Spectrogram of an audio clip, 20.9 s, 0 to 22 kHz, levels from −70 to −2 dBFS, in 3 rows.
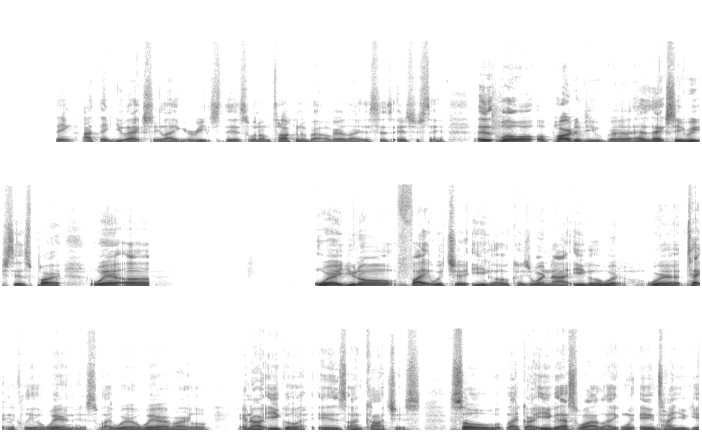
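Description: Speech with compressed frames skipped at 0.54 s, before "I think you actually", at 3.30 s, after "this what I'm talking", and at 8.43–8.46 s, after "reached this part where". Runs of 23.2 ms frames, from a few to around twenty, are never decoded, so the audio lurches forward. Overlapping frames smear each join into a soft blip, visible as a spectrogram discontinuity without a hard waveform spike.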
